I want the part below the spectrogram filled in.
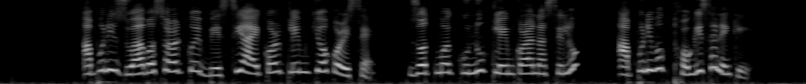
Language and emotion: Assamese, angry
